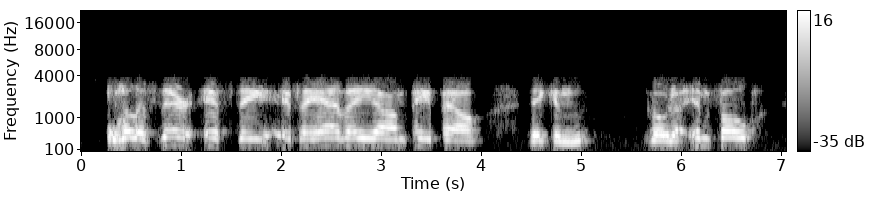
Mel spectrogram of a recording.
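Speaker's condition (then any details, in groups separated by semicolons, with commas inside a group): Cerebral palsy; able to speak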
